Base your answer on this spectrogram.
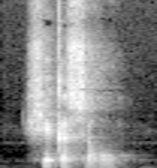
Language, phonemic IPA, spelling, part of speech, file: Dutch, /ˈtʃɪkɑsoː/, Chickasaw, proper noun, Nl-Chickasaw.ogg
- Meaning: Chickasaw (language)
